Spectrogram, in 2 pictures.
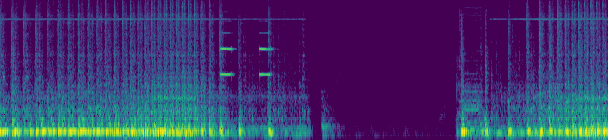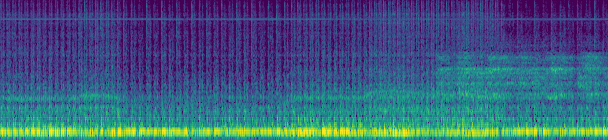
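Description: An embroidery machine stitches with a rapid, steady mechanical rattle.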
